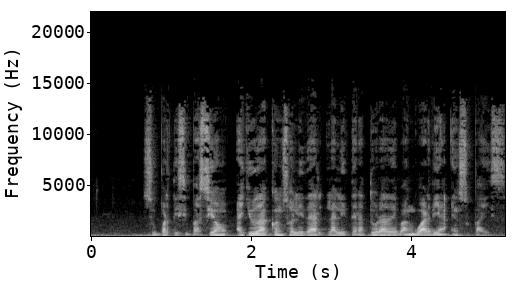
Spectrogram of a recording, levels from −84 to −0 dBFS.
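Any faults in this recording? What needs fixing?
No faults found in the speech; nothing to fix.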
